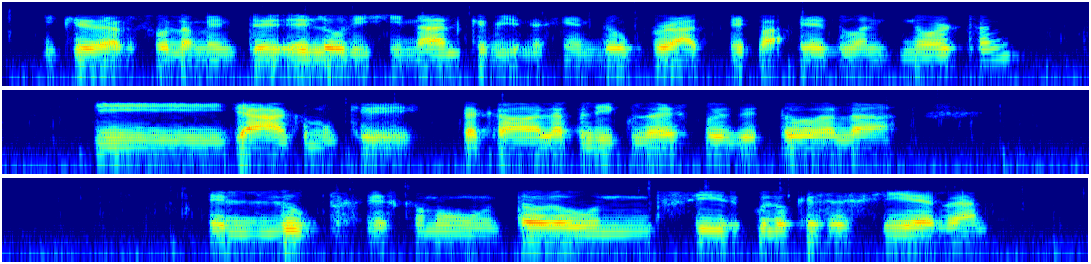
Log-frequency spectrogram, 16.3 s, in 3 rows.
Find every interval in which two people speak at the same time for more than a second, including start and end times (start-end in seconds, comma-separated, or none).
none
